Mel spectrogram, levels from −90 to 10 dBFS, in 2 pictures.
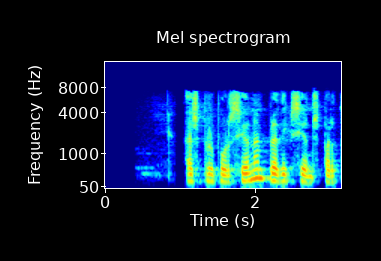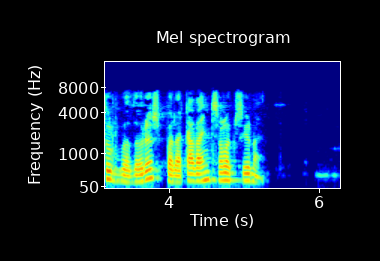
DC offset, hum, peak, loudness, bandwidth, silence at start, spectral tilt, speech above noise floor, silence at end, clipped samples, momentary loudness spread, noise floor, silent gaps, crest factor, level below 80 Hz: under 0.1%; none; -2 dBFS; -19 LUFS; 7.8 kHz; 0.85 s; -4.5 dB/octave; 32 dB; 1.05 s; under 0.1%; 6 LU; -50 dBFS; 0.97-1.04 s; 18 dB; -62 dBFS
